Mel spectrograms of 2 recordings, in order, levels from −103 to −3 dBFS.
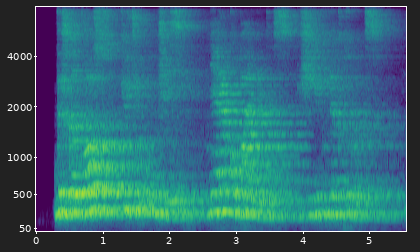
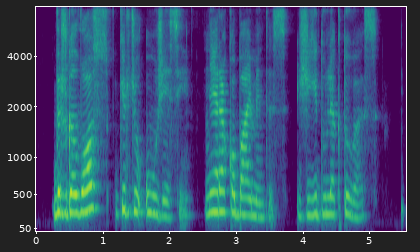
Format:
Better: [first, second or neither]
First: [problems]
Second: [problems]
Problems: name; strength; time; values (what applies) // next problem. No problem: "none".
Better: second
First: room echo; dies away in 2 s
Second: none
